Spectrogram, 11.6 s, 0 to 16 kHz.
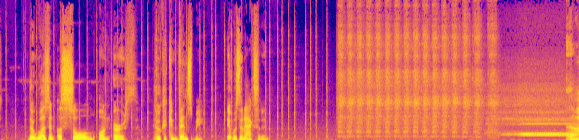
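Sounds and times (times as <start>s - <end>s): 
sharp clicks: 0.0s - 9.5s
speech: 0.6s - 5.5s, 11.3s - 11.5s
toy train steam whistle chuffing: 6.8s - 11.5s.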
